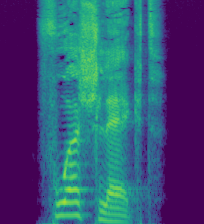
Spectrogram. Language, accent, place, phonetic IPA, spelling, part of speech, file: German, Germany, Berlin, [ˈfoːɐ̯ˌʃlɛːkt], vorschlägt, verb, De-vorschlägt.ogg
- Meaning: third-person singular dependent present of vorschlagen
